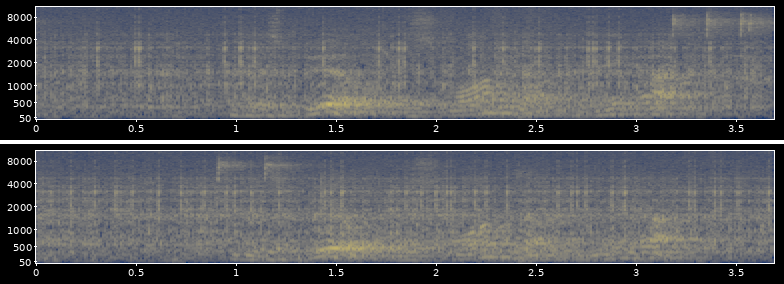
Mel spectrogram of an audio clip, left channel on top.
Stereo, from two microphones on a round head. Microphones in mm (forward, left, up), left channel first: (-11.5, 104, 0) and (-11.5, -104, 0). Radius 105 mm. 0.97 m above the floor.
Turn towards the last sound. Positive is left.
turn(degrees=75)  # may be behind; listen again after turning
